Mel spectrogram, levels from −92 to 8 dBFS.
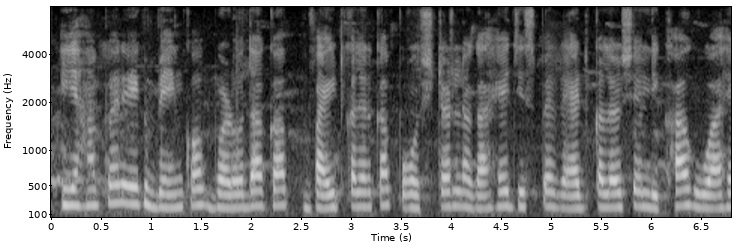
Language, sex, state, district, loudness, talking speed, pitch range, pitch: Hindi, female, Odisha, Nuapada, -18 LUFS, 185 wpm, 190-220 Hz, 205 Hz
